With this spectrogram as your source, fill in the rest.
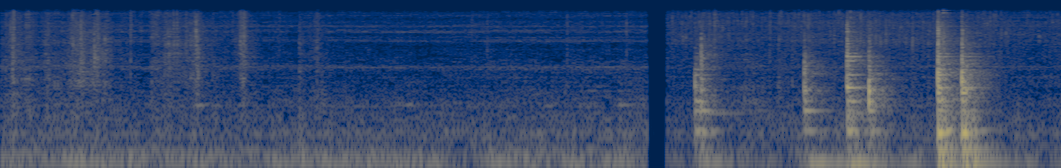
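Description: Butter, garlic, tomato and mushroom sizzle in a frying pan for a pork dish, a soft steady crackle broken by a brief gap, then louder stirring scrapes and bursts of frying.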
